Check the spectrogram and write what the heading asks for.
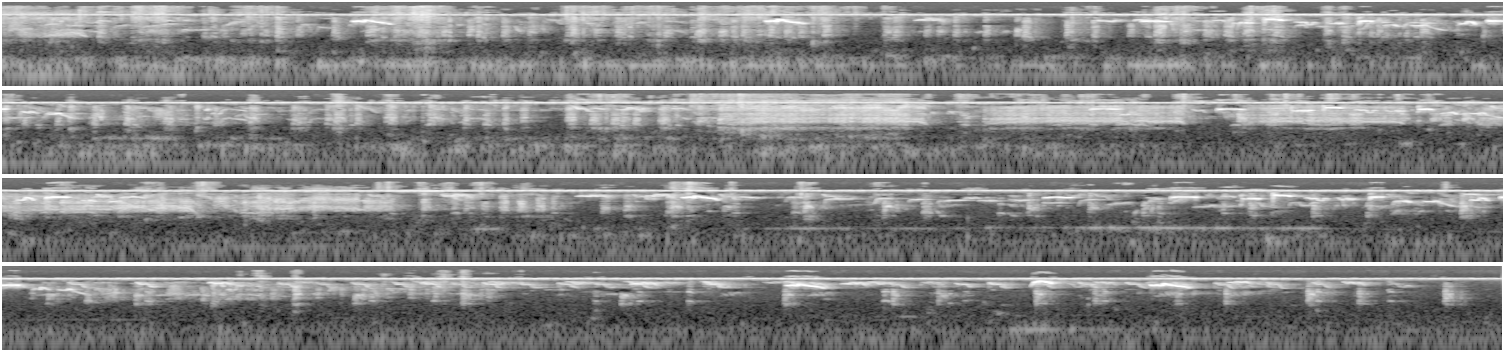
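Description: Yellow bittern nestlings begging: many short, high-pitched chirps repeated throughout as the parent feeds them, with a stretch of rustling through the middle.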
